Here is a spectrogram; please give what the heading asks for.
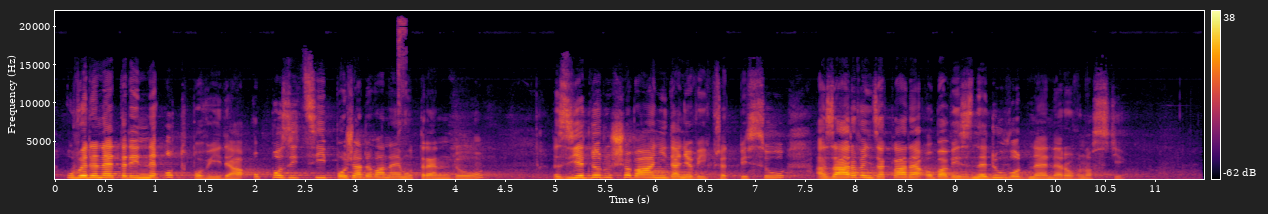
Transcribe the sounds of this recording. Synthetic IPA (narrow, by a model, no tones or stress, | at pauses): ʔuvɛdɛnɛːt̪ɛdɪnɛʔo̞t̪po̞viːdaːʔo̞po̞zɪt͡siːpo̞ʒado̞vanɛːmut̪ɾɛndu | zjɛdno̞duʃo̞vaːɲiːdaɲo̞viːxpr̝̥ɛt̪̚pɪsuːʔazaːɾo̞vɛɲzaklaːdaːʔo̞bavɪznɛduːvo̞dnɛːnɛɾo̞vno̞scɪ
